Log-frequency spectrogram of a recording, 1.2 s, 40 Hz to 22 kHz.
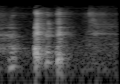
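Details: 31-year-old man with Tourette syndrome, with possible co-occurring OCD, mainly motor tics that began around age 9, plus vocal tics. A short, quiet double cough-like noise during an interview, a coughing vocal tic.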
